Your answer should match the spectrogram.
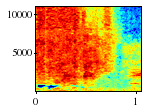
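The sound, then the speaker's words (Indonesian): A steady, hissing rush of running water in a bathroom, like a tap or shower going, continuous for about a second with no voices. “ada suara suara air gue kamar mandi”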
